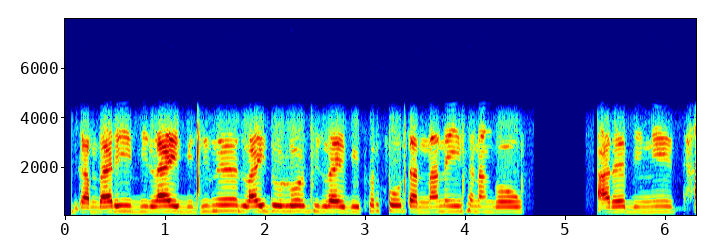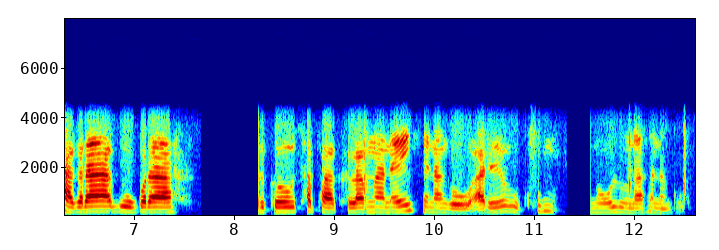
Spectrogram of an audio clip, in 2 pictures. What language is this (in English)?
Bodo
